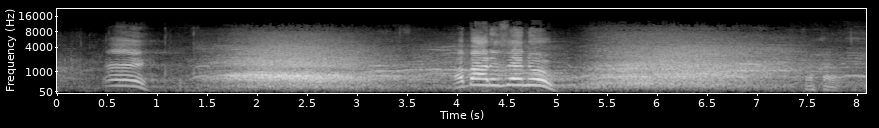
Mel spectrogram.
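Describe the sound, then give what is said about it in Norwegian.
A packed crowd at Kenya's largest stadium, in northeastern Nairobi, roars in broad, sustained waves, with sharp whistles and shouts cutting through the din. “Den fullsette stadionen i det nordøstlige Nairobi bruser.”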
